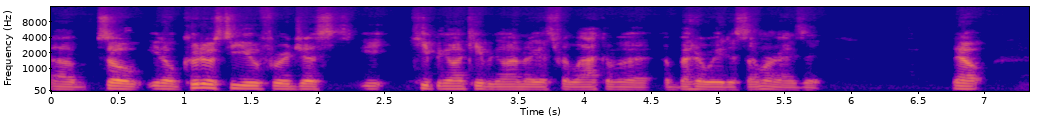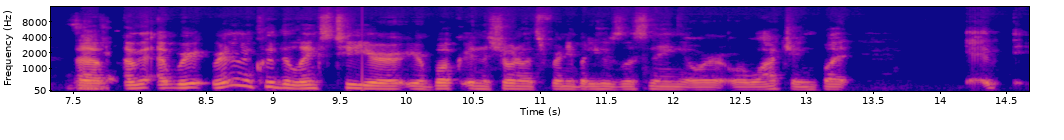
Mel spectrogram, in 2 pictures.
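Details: Adult man; ordinary speech.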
